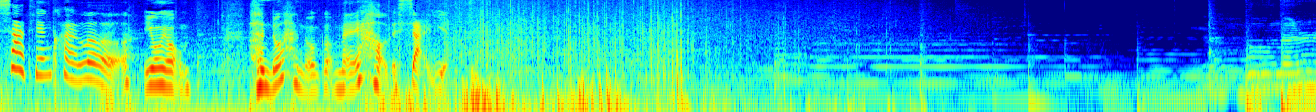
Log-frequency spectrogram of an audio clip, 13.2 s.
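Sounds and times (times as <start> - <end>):
speech: 0.1 - 4.8
heavy rain pouring: 1.9 - 10.0.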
